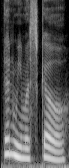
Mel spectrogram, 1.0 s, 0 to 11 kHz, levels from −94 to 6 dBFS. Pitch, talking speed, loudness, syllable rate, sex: 215 Hz, 230 wpm, -13 LUFS, 4.4 syllables/s, female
